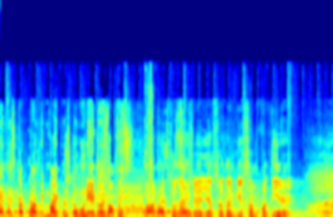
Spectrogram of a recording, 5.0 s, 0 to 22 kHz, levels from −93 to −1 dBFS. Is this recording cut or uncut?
cut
